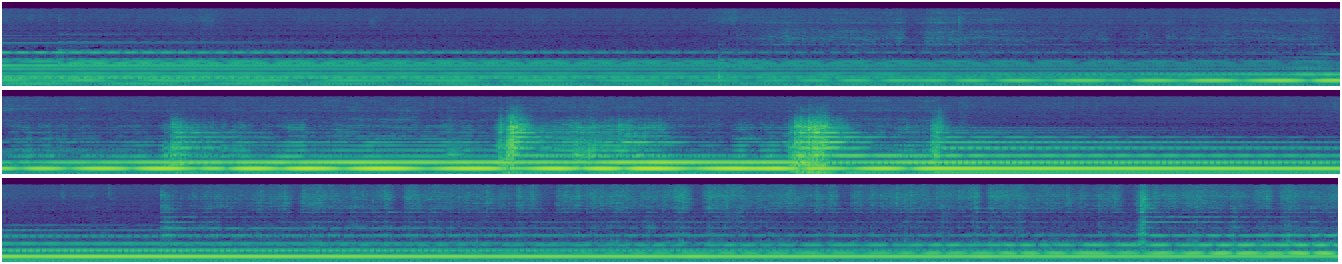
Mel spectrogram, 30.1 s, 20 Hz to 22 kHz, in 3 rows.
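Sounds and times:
singing bowl humming: 0:00.0 - 0:30.0
singing bowl struck notes: 0:00.0 - 0:30.0
smaller bowl struck high tone: 0:00.0 - 0:30.0.

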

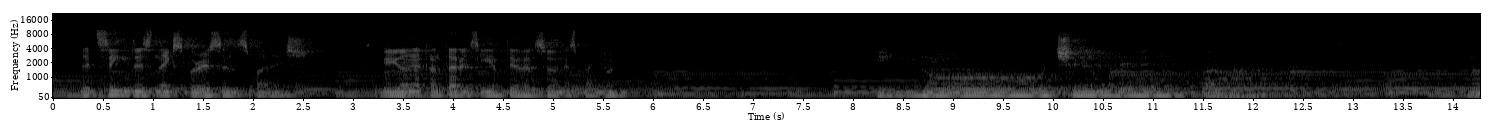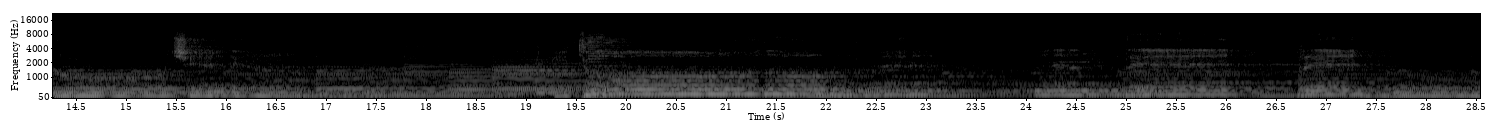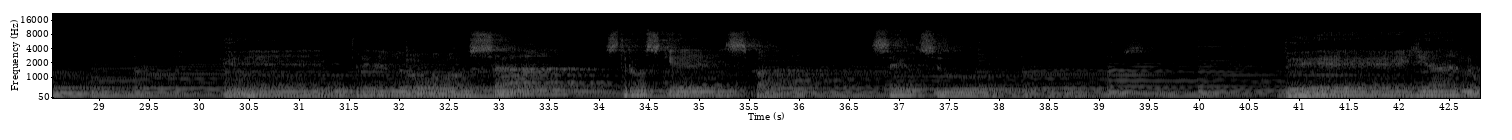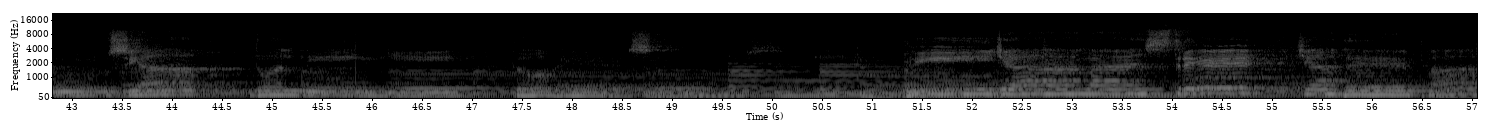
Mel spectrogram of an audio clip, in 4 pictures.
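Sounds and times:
quiet instrumental accompaniment: 0:00.0 - 0:57.0
person singing a slow hymn: 0:08.2 - 0:12.0, 0:14.1 - 0:17.4, 0:19.1 - 0:28.7, 0:30.2 - 0:38.4, 0:40.8 - 0:50.0, 0:51.3 - 0:57.0.

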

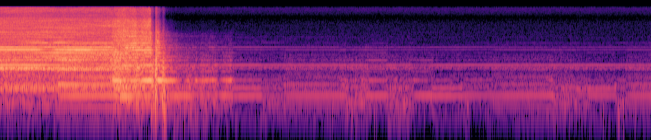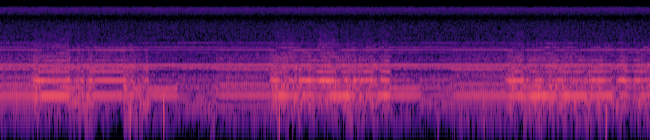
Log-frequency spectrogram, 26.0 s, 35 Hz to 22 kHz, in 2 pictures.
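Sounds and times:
stepper motor tones: 0:00.0 - 0:12.4
router spindle whine: 0:00.0 - 0:26.0.

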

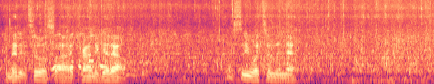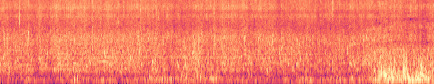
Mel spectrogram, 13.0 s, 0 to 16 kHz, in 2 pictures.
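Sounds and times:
pond water sloshing: 0:00.0 - 0:13.0
wind buffeting microphone: 0:05.2 - 0:13.0.

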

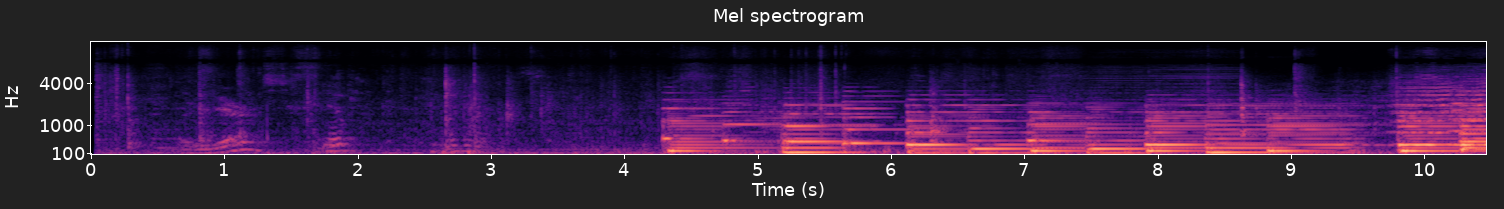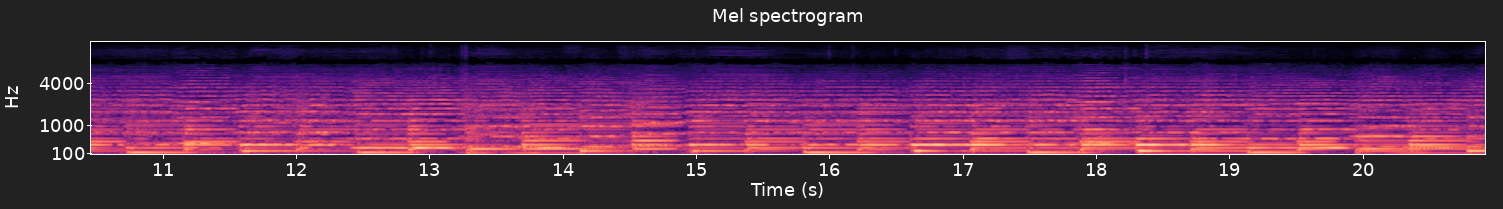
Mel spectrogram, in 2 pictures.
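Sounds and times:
fiddles playing melody: 0:09.7 - 0:20.9.

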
